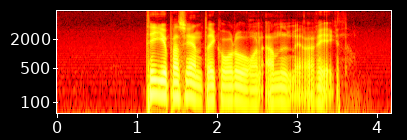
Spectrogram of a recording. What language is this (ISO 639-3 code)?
swe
